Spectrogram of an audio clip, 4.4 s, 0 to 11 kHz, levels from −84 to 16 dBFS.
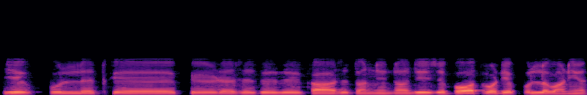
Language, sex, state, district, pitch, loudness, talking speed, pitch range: Garhwali, male, Uttarakhand, Uttarkashi, 120 Hz, -20 LUFS, 135 wpm, 115-125 Hz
